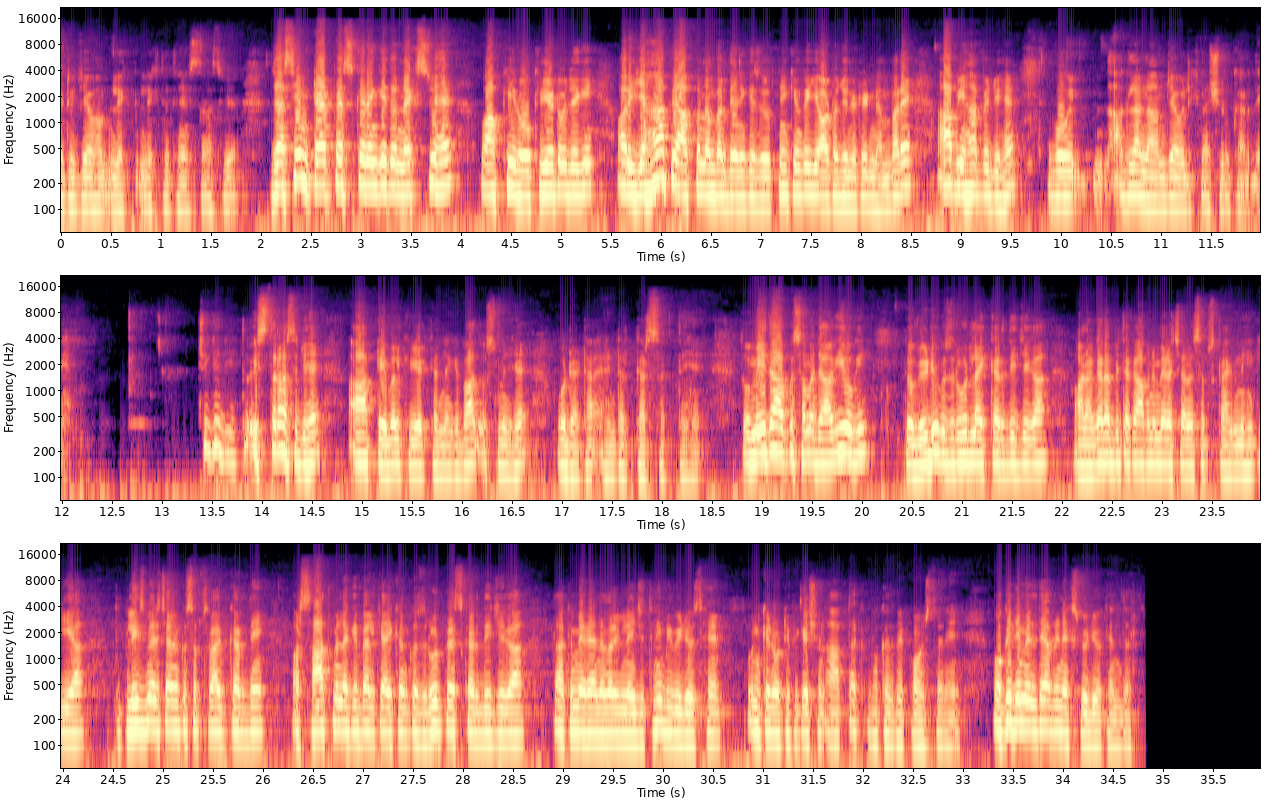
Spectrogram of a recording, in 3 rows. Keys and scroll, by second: 0.1-1.2 typing, 2.6 Tab, 9.8-12.2 typing, 11.5 Tab, 12.9 Tab, 13.9-15.3 typing, 16.2 Tab.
